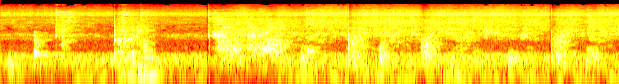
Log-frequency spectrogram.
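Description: Potatoes and masala frying in hot mustard oil in a wok, sizzling steadily, with a metal spatula scraping and clinking against the pan as it stirs. The sizzle gets louder about two seconds in.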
